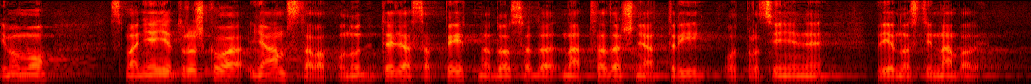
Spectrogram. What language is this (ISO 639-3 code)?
hrv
